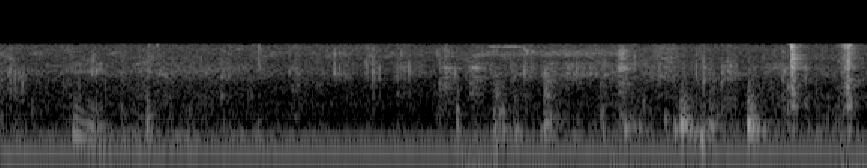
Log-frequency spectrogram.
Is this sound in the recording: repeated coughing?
no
